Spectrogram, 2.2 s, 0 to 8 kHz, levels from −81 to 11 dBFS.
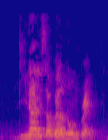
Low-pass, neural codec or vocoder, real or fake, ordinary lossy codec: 7.2 kHz; none; real; MP3, 32 kbps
